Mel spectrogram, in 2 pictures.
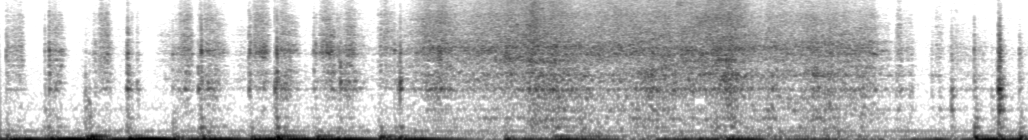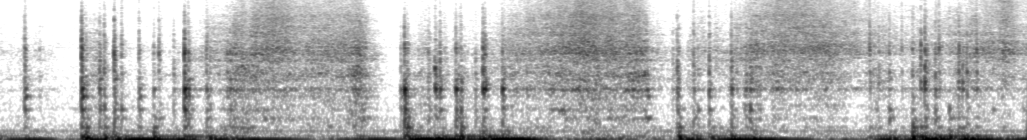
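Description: Fingertips and nails scratch and rub the cranium and face of a life-size painted resin or plastic Halloween prop skull. Dry, raspy scratching comes in dense clusters of quick clicks over a steady low rumble, with brighter bursts where the nails drag.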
